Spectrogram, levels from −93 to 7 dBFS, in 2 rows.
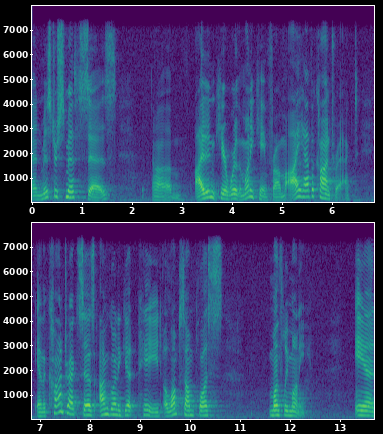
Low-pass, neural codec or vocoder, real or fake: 7.2 kHz; none; real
